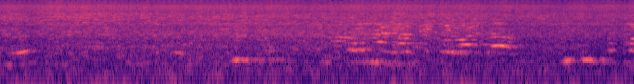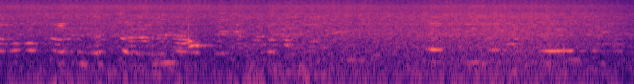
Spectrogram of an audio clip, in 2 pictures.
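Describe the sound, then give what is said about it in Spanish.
Heavy rain pours down in a steady, dense hiss that fills the whole clip, with voices talking intermittently over the downpour, during an intense storm with lightning near the Portuguese border. “Lloviendo lo más grande ahora mismo.”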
